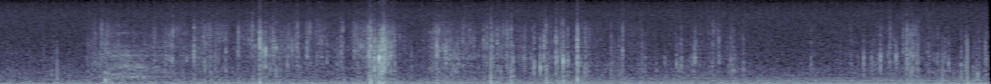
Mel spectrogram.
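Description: Paper rustles and crinkles in someone's hands.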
